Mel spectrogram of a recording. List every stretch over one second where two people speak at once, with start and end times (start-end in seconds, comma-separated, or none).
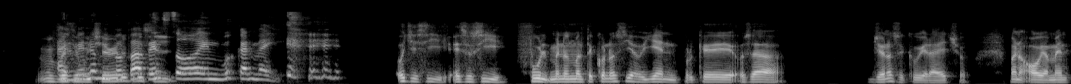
0.6-1.8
